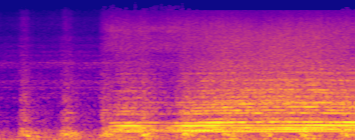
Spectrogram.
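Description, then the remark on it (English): An old-fashioned steam locomotive chuffs rhythmically, then a loud hiss of steam bursts out and a long, steady steam whistle sounds over it, sustained to the end. “Now, think of it specifically as an old-fashioned steam train.”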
